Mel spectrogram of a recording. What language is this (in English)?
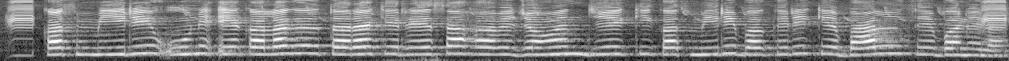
Bhojpuri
